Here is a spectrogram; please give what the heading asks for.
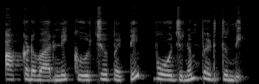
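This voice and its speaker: A woman's voice: on the high side, a little fast, husky. A woman telling a scripted moral story as its narrator.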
